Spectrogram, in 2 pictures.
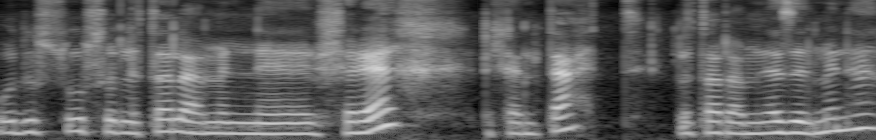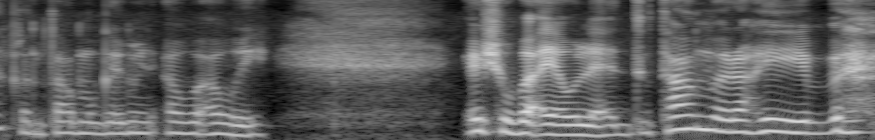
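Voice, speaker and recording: A woman speaks at a fairly quick pace in an Egyptian accent. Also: medium pitch for a woman, ordinary pitch variation. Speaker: home cooking vlogger. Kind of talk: cooking tutorial. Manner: warm, chatty.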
